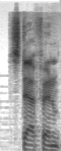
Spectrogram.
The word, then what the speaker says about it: Stefan: My actual name is Stefan, pronounced like your friend Stefan.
